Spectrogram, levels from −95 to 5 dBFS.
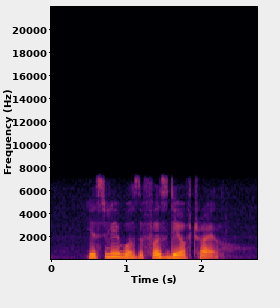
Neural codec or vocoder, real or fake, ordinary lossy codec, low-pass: none; real; none; 7.2 kHz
